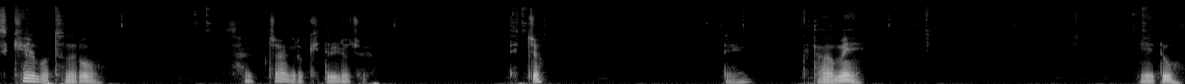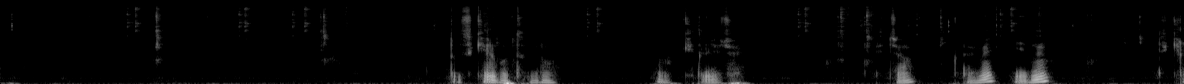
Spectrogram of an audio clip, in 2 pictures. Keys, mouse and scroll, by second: 8.2 shift+middle click, 9.7 space, 12.3 shift+click, 13.4 shift+click, 14.0 shift+click, 16.0 s, 19.6 shift+middle click, 20.3 space, 22.3 s.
